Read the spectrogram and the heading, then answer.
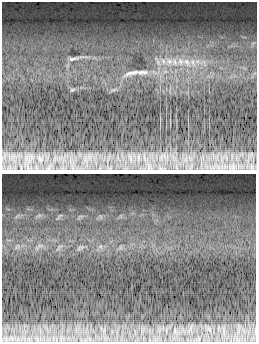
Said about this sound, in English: So at the distance, that long warble likely to be a black and white warbler.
